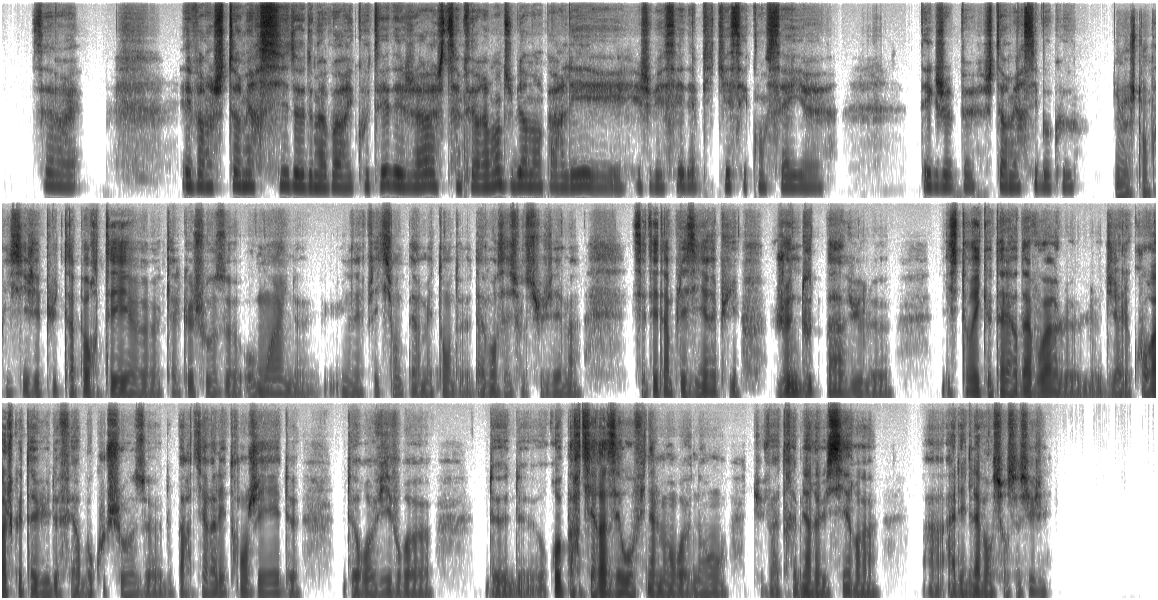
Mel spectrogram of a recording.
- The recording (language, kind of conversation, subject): French, advice, Comment puis-je sortir de l’ennui et réduire le temps que je passe sur mon téléphone ?
- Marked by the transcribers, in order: tapping; other background noise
